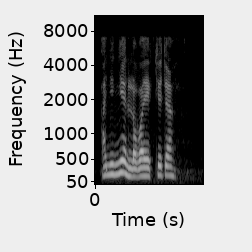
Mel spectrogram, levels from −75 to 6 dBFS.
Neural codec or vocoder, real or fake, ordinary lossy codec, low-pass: codec, 16 kHz, 6 kbps, DAC; fake; none; 7.2 kHz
